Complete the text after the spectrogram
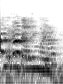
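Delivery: words through a laugh; laughing while talking. Real, not acted. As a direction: let the laugh ride the line.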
